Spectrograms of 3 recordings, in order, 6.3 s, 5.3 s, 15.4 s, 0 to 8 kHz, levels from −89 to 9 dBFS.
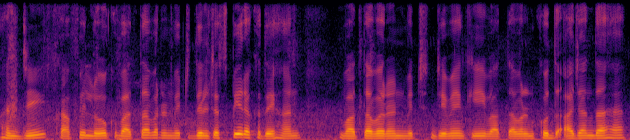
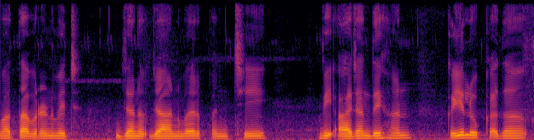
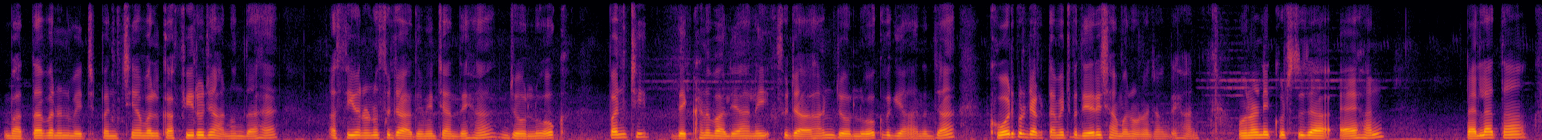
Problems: constant background noise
